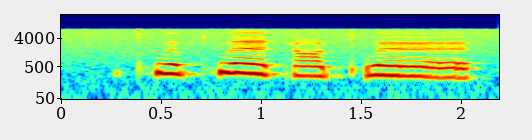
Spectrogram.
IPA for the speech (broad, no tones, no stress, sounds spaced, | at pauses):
kʷʰ œ kʷʰ ɜ k ɑ kʷʼ œ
